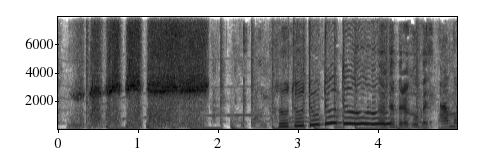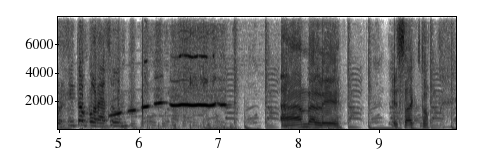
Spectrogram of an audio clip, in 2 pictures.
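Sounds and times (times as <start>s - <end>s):
person attempting to whistle: 0.1s - 2.0s, 5.8s - 7.2s
speech: 2.8s - 6.4s, 7.8s - 8.6s, 9.2s - 9.8s.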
